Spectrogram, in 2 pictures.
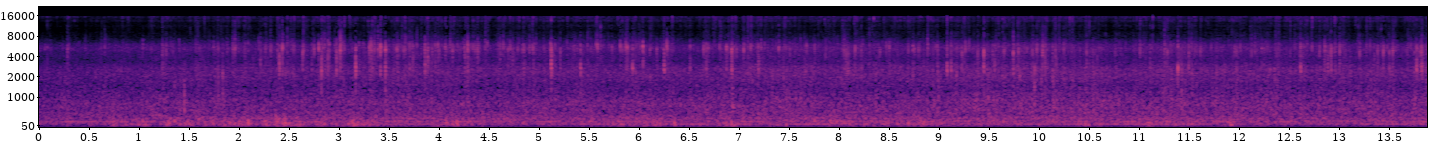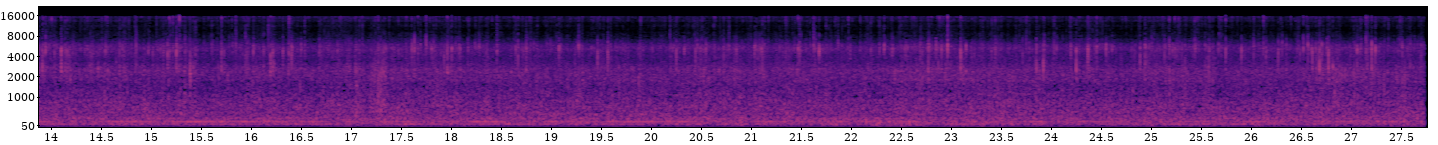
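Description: Steady rain falling on leaves and ground, with many small ticks of separate drops.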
